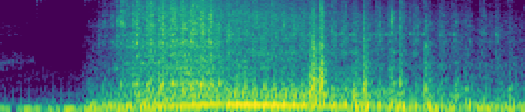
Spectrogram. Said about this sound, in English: The coalossal shakes its bulky frame, the low rumbling of its engine like interior grinding and turning incessantly with all the subtlety of an under oiled gear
